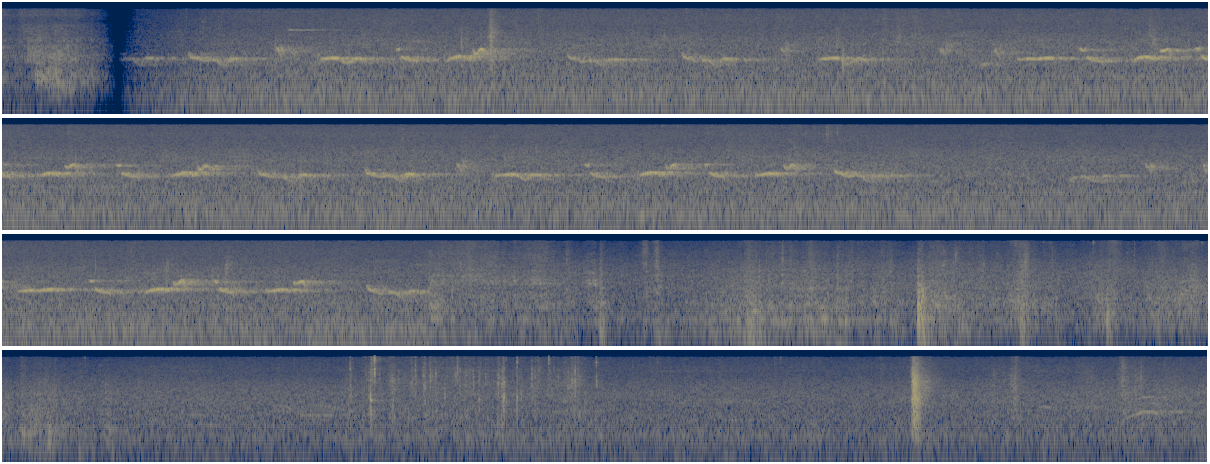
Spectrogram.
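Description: A bird singing a long, fast run of short chirping notes, then a quieter outdoor background with a few faint taps and one sharp click near the end.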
